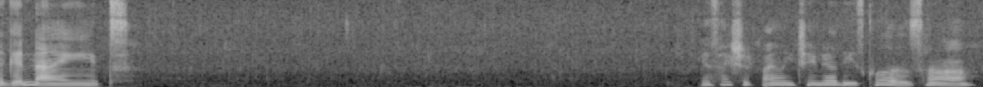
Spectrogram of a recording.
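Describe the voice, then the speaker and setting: A young woman playing a shy, lovestruck cosplayer in an intimate ASMR roleplay, with girlish slangy speech and a halting, bashful manner, close on the mic. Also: medium pitch, darkish tone, rough recording. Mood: teasing, casual. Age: young adult. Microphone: close, dry studio-style microphone.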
